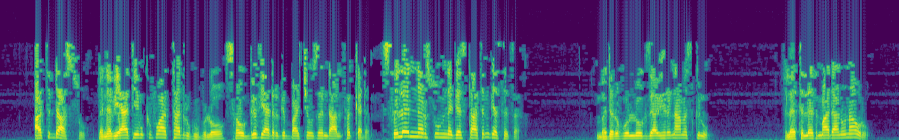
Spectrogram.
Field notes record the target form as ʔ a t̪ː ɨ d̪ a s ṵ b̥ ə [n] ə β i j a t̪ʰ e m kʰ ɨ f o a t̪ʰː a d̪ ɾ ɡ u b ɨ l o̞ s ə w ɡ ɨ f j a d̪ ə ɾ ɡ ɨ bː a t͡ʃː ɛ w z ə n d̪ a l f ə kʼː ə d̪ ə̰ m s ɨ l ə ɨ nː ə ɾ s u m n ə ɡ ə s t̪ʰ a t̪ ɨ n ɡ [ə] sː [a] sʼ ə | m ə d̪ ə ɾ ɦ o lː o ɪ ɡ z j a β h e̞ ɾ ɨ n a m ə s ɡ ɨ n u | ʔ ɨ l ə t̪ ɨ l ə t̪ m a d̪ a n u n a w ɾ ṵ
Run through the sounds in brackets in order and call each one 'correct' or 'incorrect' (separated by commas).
correct, correct, incorrect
